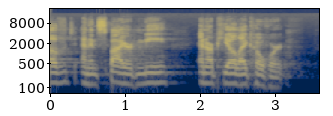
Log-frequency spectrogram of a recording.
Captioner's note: none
